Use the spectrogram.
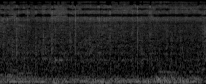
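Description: Red pepper and carrots stir-frying in a wok for arroz, a steady close sizzle of frying with faint stirring throughout, no voices.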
